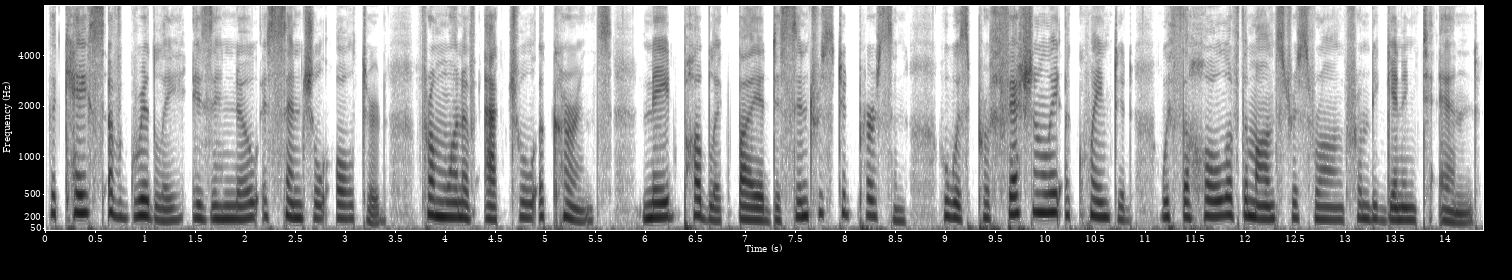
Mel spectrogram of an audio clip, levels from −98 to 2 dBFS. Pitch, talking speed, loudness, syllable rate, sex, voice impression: 185 Hz, 145 wpm, -18 LUFS, 4.7 syllables/s, female, very feminine, middle-aged, slightly relaxed, slightly weak, slightly bright, slightly soft, clear, fluent, slightly cute, intellectual, refreshing, sincere, calm, friendly, reassuring, unique, slightly elegant, wild, sweet, slightly lively, kind, slightly modest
